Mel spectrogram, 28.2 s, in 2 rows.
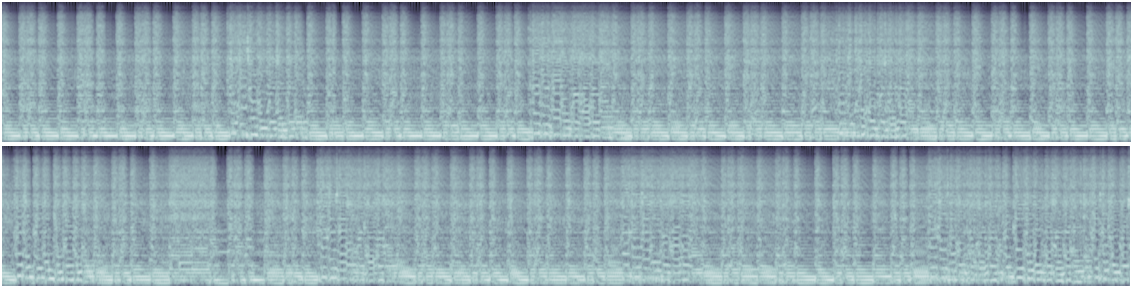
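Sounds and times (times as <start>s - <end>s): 
metal guitar through Nux MG-30 Hiwatt amp model: 0.0s - 28.2s.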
